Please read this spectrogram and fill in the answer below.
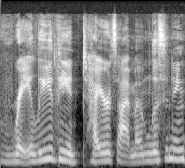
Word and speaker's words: Raleigh: And I'm like, all right, Kelsey, buckle up to say Raleigh, because that's the right way to say it. Even though my entire Really? life, everyone here in Cleveland area says Raleigh. Okay, we say Raleigh, North Carolina.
